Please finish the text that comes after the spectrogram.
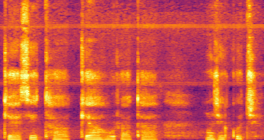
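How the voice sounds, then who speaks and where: A middle-aged woman sharing a devotional testimony in a soft, halting way, often addressing her listeners respectfully. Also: lowish voice, monotone, a little hiss or hum.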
